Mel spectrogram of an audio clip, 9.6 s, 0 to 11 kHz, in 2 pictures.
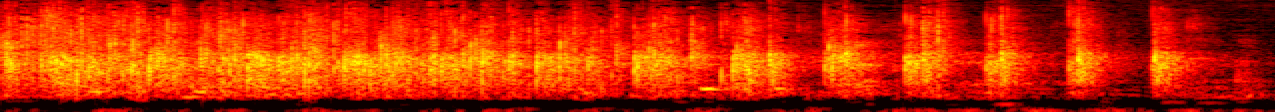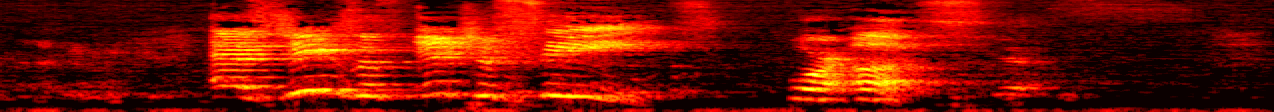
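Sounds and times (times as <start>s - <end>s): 
audience clapping: 0.0s - 5.2s
laughter: 0.0s - 8.0s.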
